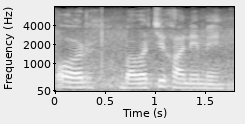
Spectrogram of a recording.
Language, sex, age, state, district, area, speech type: Urdu, male, 18-30, Delhi, North East Delhi, urban, spontaneous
